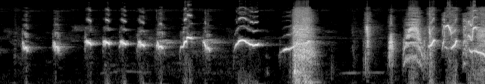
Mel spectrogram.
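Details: Isian-style song of a female greater green leafbird, a series of short, evenly spaced whistled notes that slide up, then a harsh noisy burst and a flurry of quick rising and falling whistles.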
